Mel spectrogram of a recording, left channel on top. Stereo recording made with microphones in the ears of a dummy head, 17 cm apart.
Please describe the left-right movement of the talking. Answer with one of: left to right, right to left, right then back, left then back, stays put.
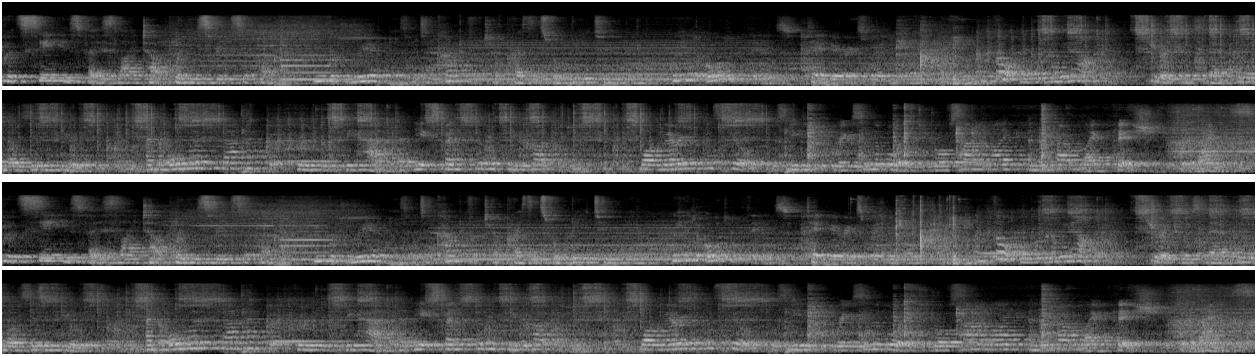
right then back.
